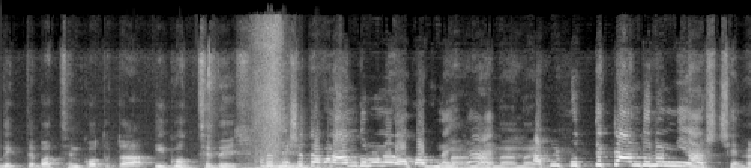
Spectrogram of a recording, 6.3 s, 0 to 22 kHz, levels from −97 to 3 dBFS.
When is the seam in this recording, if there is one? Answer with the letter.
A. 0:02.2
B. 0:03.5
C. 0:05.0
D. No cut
A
